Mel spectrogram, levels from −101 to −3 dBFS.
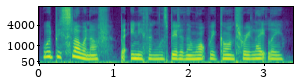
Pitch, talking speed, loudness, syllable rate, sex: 195 Hz, 265 wpm, -16 LUFS, 6.8 syllables/s, female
